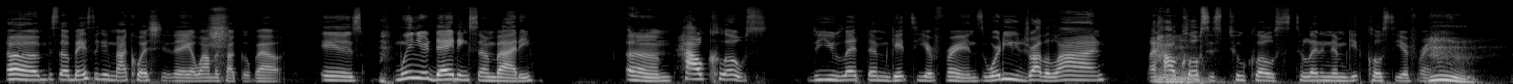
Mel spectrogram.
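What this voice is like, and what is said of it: Hoarse, strained voice. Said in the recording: “Your girl lost her voice”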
